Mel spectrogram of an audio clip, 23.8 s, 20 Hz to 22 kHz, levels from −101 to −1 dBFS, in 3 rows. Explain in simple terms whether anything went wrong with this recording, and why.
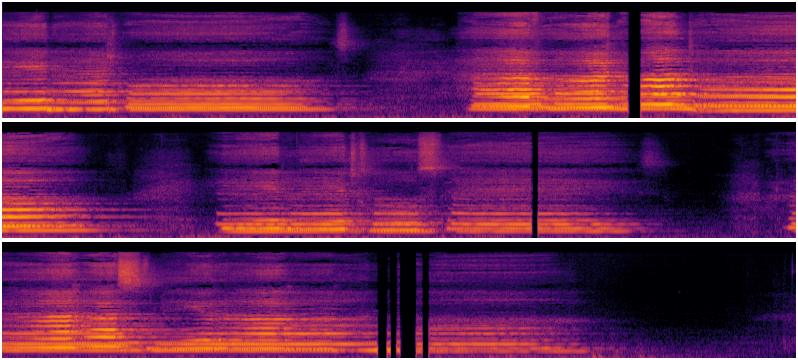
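Digital broadcast dropouts at 6.25–6.39 s, 13.22–13.30 s and 19.62–20.15 s: the receiver lost clean data and briefly muted, so the sound quickly fades out and returns. The last one breaks into several short gaps, and whatever was broadcast during them is gone.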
